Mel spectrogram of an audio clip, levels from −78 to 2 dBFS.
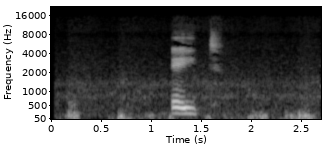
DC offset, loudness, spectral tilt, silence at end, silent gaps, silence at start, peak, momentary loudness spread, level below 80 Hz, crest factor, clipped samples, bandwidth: under 0.1%; -21 LUFS; -3.5 dB/octave; 0.05 s; none; 0.15 s; -4 dBFS; 22 LU; -44 dBFS; 22 dB; under 0.1%; 16 kHz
